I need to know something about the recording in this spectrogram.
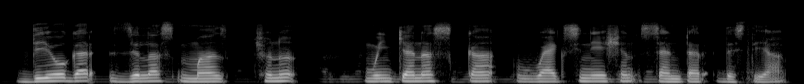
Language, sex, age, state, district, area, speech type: Kashmiri, male, 18-30, Jammu and Kashmir, Kulgam, rural, read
